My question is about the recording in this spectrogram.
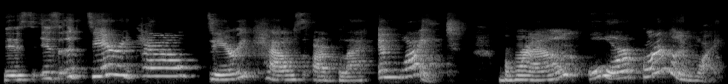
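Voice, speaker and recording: With big pitch swings and a slow pace, a preschool teacher's high, fairly bright voice carries a sing-song read-aloud and craft lesson. She asks the young children questions, all in a roomy, echoing indoor space.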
